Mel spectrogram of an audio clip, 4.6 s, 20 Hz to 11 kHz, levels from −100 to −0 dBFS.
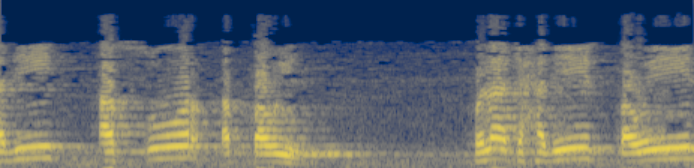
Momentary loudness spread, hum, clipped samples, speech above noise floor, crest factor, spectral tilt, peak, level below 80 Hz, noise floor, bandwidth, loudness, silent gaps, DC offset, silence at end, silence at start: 12 LU; none; under 0.1%; 27 dB; 12 dB; -7 dB/octave; -4 dBFS; -48 dBFS; -42 dBFS; 7.6 kHz; -16 LUFS; none; under 0.1%; 0 s; 0 s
